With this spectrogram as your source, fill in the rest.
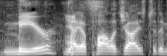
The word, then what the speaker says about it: Meir: I've been pronouncing Wyatt's last name wrong all evening, and I was corrected at halftime. Instead of Meyer, it is Meir.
